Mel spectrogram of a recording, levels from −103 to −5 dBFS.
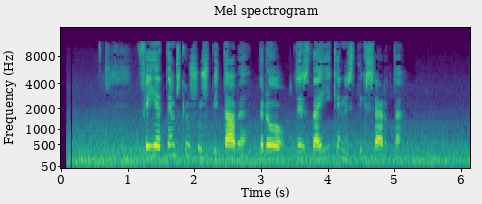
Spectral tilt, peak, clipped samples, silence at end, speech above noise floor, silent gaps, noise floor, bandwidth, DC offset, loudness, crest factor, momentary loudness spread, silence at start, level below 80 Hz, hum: -3.5 dB/octave; -2 dBFS; under 0.1%; 0 s; 19 dB; none; -41 dBFS; 11.5 kHz; under 0.1%; -22 LUFS; 22 dB; 22 LU; 0.1 s; -54 dBFS; none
